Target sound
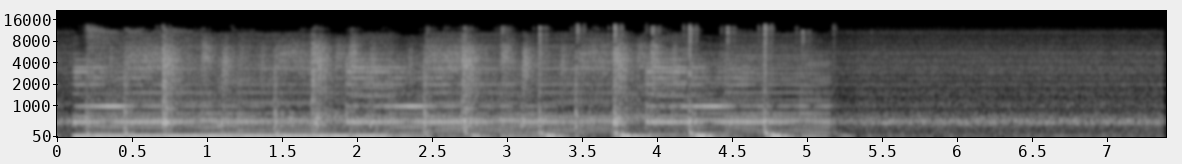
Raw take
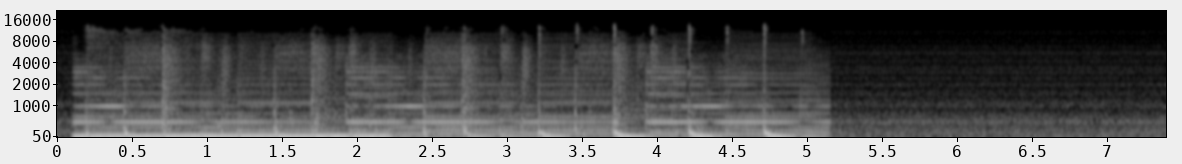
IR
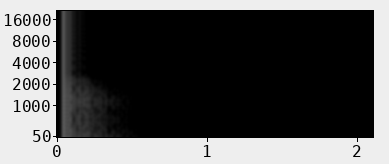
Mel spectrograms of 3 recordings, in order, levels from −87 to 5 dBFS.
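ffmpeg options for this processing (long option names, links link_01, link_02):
-filter_complex "[0:a]tiltshelf=frequency=930:gain=-6,asplit=2[link_01][link_02];[link_02]adelay=13,volume=-4dB[link_03];[link_01][link_03]amix=inputs=2:normalize=0,acompressor=mode=upward:threshold=-40dB:ratio=2.5,equalizer=frequency=125:width_type=o:width=1:gain=-9,equalizer=frequency=250:width_type=o:width=1:gain=-9,equalizer=frequency=500:width_type=o:width=1:gain=11,equalizer=frequency=1000:width_type=o:width=1:gain=-4,equalizer=frequency=4000:width_type=o:width=1:gain=5,aecho=1:1:42|459:0.237|0.106,volume=5.5dB"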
